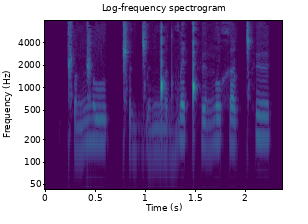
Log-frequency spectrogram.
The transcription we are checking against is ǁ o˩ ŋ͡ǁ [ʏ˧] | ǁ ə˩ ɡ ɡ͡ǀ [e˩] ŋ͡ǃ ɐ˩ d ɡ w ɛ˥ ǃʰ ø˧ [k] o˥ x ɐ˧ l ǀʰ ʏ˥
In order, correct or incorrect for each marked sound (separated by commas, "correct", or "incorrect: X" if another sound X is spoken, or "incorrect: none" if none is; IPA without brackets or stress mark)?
incorrect: u˧, incorrect: ø˩, incorrect: ŋ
